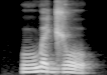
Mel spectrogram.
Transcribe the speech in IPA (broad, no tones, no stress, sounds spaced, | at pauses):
u w ɛ d͡ʒ o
